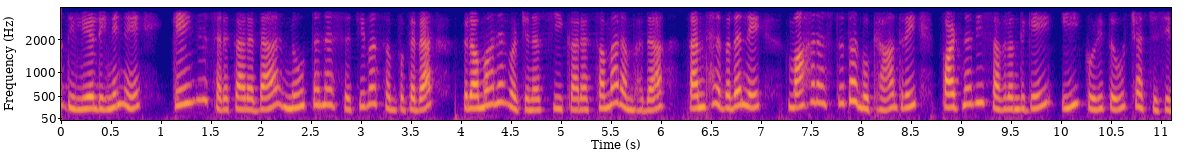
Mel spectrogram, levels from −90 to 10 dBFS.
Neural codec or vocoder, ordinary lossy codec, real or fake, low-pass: codec, 16 kHz, 0.3 kbps, FocalCodec; none; fake; 3.6 kHz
